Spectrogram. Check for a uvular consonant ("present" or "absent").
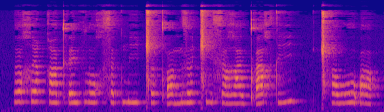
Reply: present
